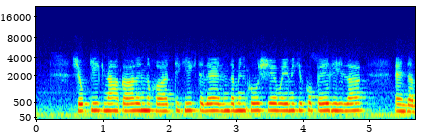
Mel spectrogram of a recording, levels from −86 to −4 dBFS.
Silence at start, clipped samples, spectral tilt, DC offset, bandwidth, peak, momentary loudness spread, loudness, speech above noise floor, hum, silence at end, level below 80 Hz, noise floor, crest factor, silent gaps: 0 s; under 0.1%; -9 dB/octave; under 0.1%; 4.2 kHz; -8 dBFS; 6 LU; -22 LUFS; 21 dB; none; 0 s; -48 dBFS; -42 dBFS; 12 dB; none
